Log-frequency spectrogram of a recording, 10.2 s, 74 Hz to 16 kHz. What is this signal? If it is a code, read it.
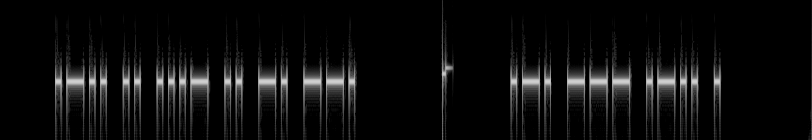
Morse code, heard as a keyed tone, about 17 wpm, 700 Hz. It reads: LIVING ROLE
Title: Sentences from Top 1000 Words - Review Part 6 - New Word Drill - 17wpm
